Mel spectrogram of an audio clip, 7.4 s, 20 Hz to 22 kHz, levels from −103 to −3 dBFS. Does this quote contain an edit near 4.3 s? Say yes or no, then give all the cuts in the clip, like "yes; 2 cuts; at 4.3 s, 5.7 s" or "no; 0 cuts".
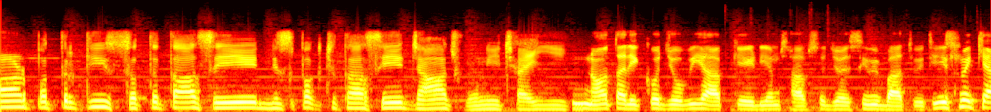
yes; 1 cut; at 4.3 s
